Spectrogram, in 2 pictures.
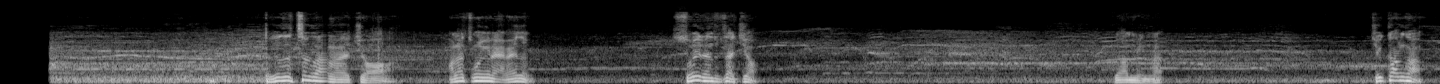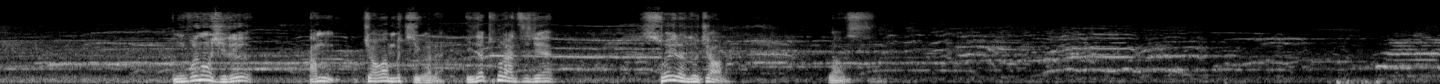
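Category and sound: crowd, crowd screaming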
